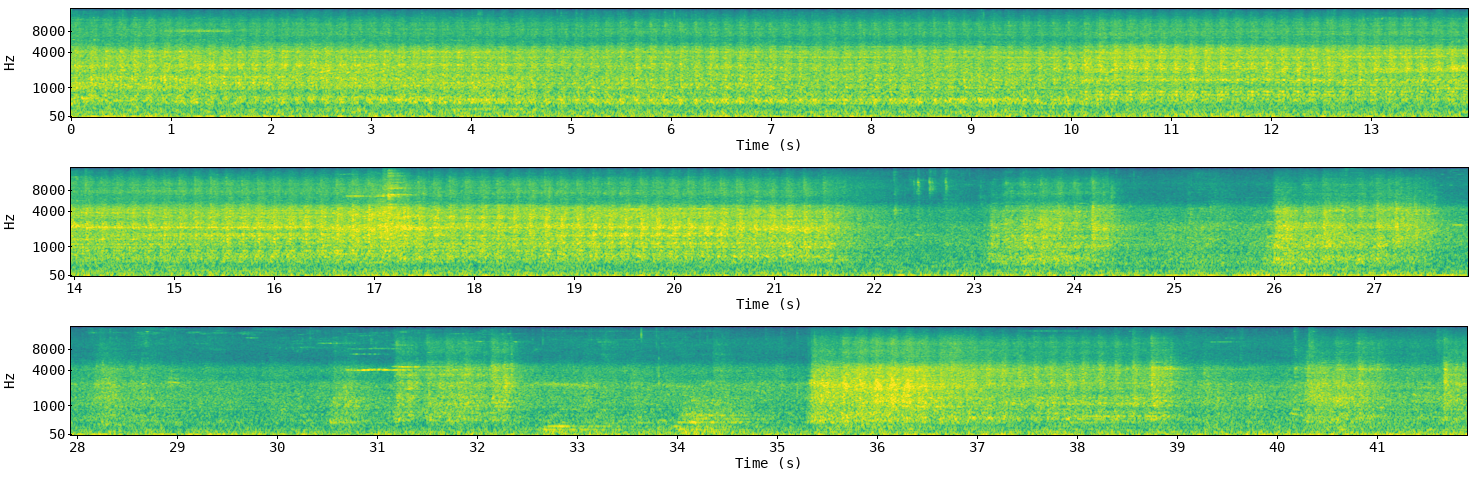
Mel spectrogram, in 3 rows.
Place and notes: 三民區港西里, Kaohsiung City - Construction Sound
Sound from station construction
Kaohsiung City, Taiwan, 15 May 2014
